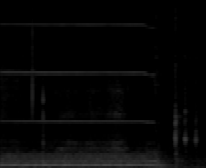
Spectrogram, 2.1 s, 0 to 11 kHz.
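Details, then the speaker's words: 2013 Kawasaki KX250F fuel injected, diagnostics harness connected to battery: steady quiet electric hum about a second and a half then light clicks; fuel pump priming normally. "Gives me a positive and negative lead to go to a battery. When you connect this, you'll hear the fuel pump"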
